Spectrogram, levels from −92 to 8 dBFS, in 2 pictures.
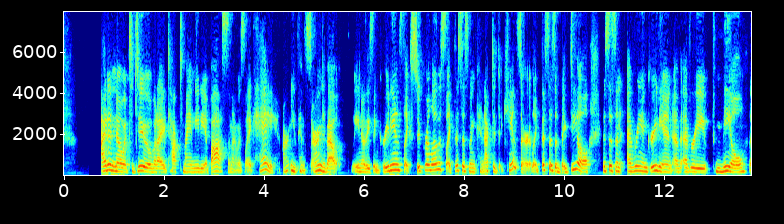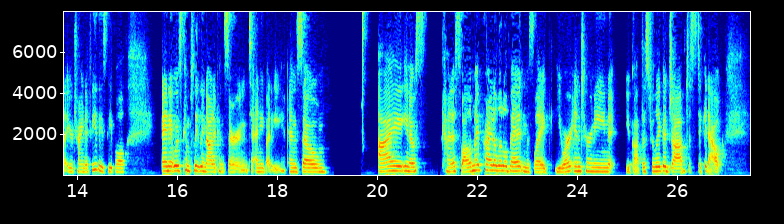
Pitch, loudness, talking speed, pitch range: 200 Hz, -19 LUFS, 205 wpm, 185-225 Hz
